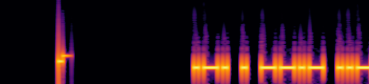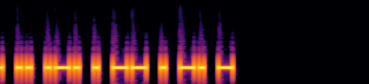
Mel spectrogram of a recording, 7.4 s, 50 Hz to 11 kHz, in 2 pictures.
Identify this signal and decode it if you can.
Morse code, heard as a keyed tone, about 25 wpm, 700 Hz. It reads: REQUIREMENT
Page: morse-code-ninja-practice-25wpm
